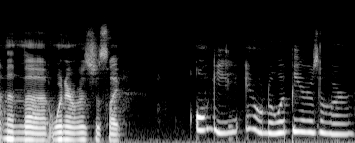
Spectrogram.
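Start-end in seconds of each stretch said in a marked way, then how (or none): 2.0-3.5 tiny, very high, squeaky mouse voice. Retelling a beer contest, quoting the winner's answer in a mouse-like voice. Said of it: "he sounded like a mouse".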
